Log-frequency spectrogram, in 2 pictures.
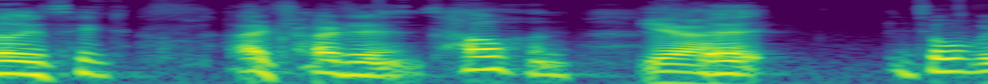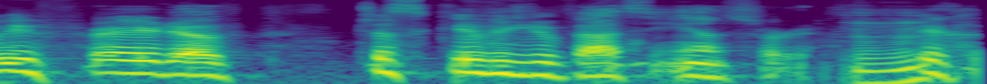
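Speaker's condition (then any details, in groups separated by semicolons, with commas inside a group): Mild cerebral palsy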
